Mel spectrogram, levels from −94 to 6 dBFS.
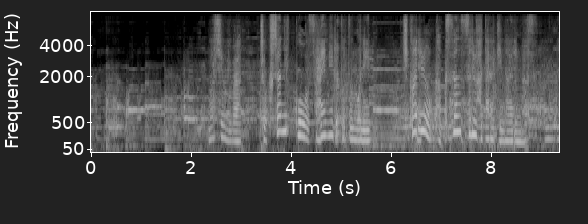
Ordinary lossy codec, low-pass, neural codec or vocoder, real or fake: none; 7.2 kHz; codec, 16 kHz in and 24 kHz out, 0.6 kbps, FireRedTTS-2 codec; fake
